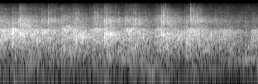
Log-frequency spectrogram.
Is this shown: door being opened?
no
